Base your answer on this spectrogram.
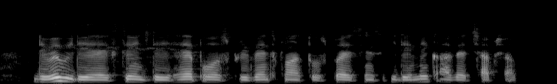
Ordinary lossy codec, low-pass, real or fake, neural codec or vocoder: none; 7.2 kHz; real; none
